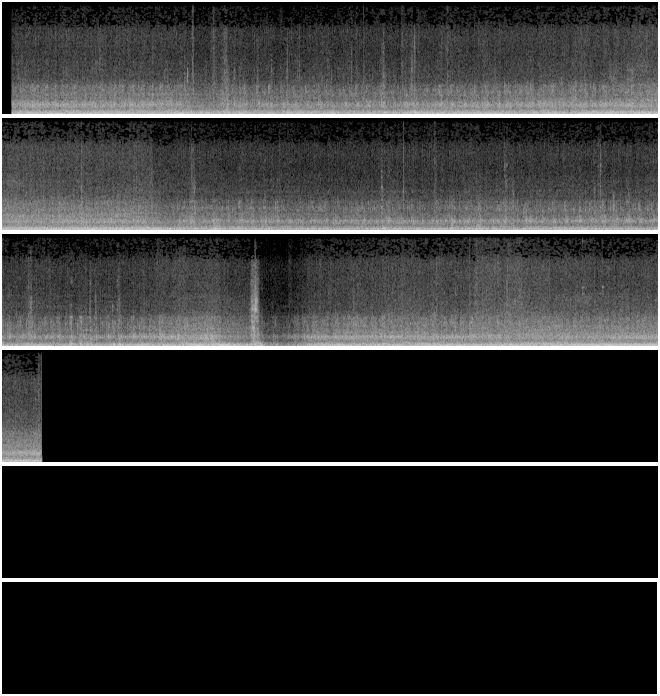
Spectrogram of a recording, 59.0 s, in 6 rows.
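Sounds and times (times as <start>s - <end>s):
off-road vehicle engine running: 0.2s - 30.1s
body rattles and knocks: 2.2s - 9.4s.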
